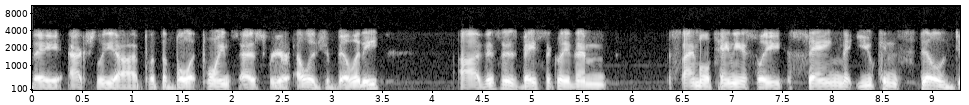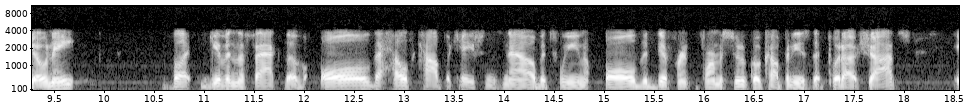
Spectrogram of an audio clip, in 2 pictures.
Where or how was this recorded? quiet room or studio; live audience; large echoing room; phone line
phone line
